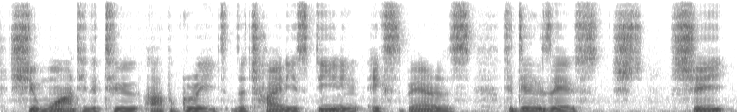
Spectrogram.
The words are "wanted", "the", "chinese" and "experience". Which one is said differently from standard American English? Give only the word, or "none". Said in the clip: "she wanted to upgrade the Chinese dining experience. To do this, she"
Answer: none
